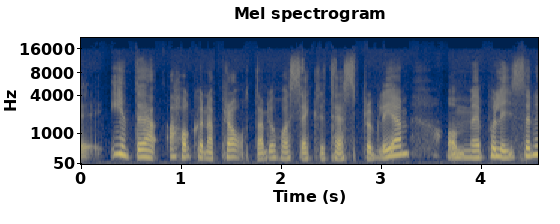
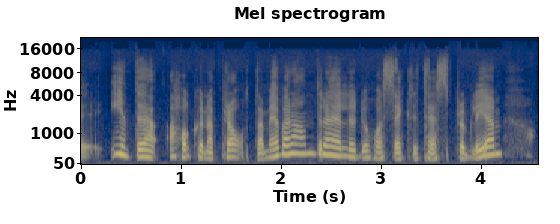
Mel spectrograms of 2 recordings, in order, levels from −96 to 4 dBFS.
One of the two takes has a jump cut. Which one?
first; 1 cut; at 1.9 s

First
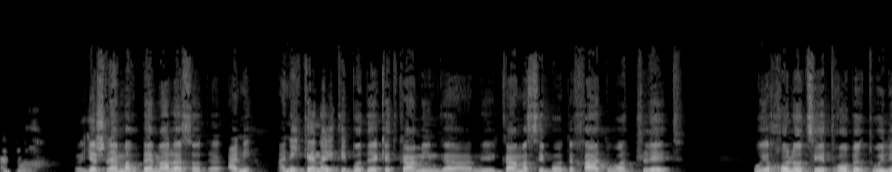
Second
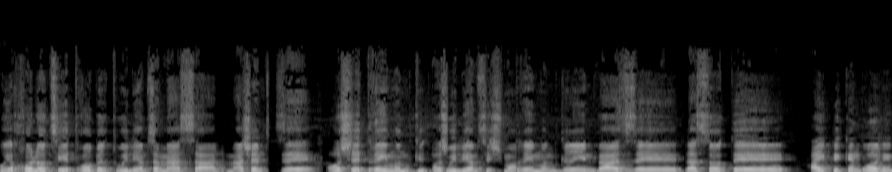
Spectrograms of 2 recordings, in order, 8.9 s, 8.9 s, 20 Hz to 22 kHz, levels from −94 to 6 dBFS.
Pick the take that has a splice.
second; 6 cuts; at 1.5 s, 2.6 s, 3.2 s, 4.4 s, 5.1 s, 6.8 s

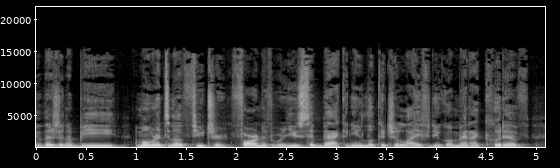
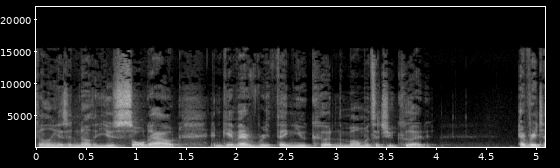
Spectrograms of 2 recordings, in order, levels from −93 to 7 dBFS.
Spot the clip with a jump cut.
first; 3 cuts; at 0.9 s, 1.3 s, 2.3 s

